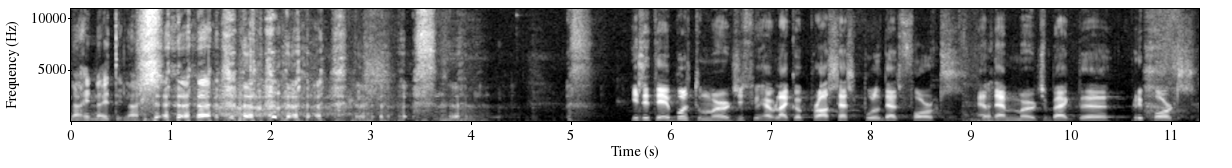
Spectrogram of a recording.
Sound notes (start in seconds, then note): 5.4 laughter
